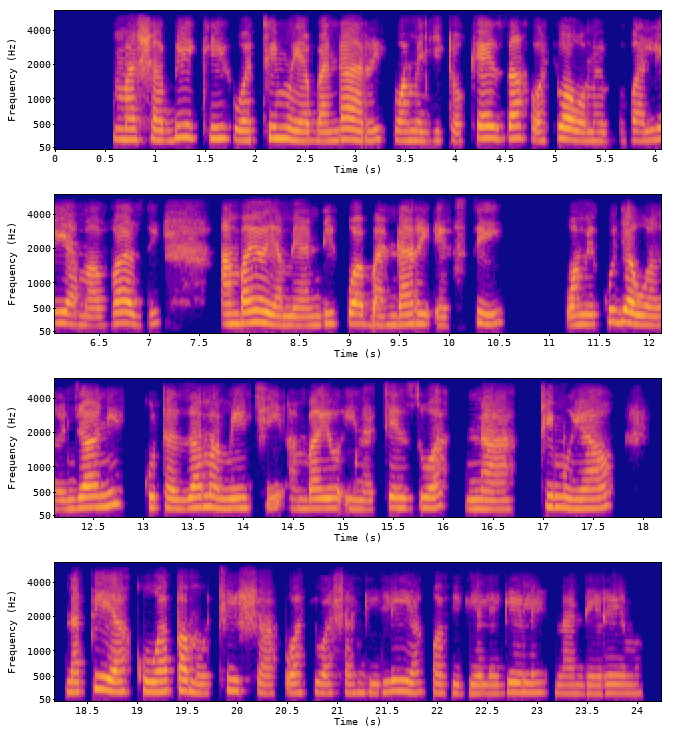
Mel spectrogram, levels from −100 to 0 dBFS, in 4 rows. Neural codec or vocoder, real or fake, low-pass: codec, 44.1 kHz, 7.8 kbps, Pupu-Codec; fake; 5.4 kHz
